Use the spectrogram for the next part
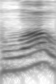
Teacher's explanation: ওয়াও ঠোঁট গোল করে উচ্চারণ করতে হবে।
